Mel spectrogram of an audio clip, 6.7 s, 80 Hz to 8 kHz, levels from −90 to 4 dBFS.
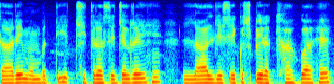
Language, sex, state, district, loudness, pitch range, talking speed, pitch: Hindi, male, Jharkhand, Deoghar, -16 LUFS, 135-145 Hz, 135 wpm, 140 Hz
